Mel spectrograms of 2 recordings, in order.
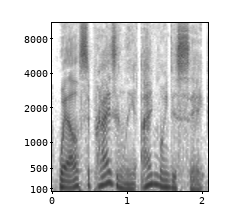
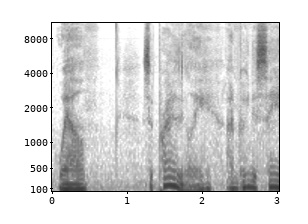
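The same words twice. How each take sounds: First: It is read in an ordinary speaking voice. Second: It is read in a smooth radio-announcer voice.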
